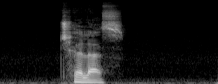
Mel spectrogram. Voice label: “ʧelas”, Vafsi; چـِلَس

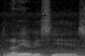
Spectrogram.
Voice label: "rarai vesie" hello, Wamesa

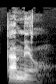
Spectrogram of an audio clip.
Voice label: "tamyo", apatani

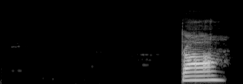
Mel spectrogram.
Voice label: in front of meeting before for, Navajo

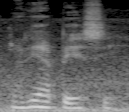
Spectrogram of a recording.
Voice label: "raria pesi", someday, Wamesa

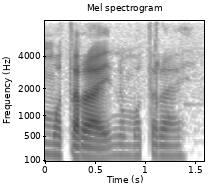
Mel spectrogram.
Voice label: "muotarai", Wamesa

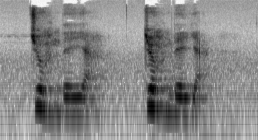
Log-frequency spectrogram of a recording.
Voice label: Nasa Yuwe; dividir; paez

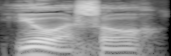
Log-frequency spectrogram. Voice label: "yo asóo", Apatani; Material Culture

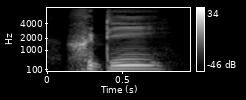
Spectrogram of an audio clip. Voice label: "xwdiñ", Apatani

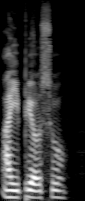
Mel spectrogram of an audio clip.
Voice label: "ahi pyosu", Apatani

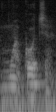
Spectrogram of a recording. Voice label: you-all-thank, Kibembe

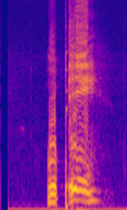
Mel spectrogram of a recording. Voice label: "gusano", chorti

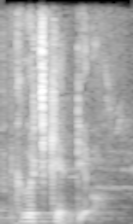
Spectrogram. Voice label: "pkïtxketioo", type of bird, tlacochahuaya; animals

